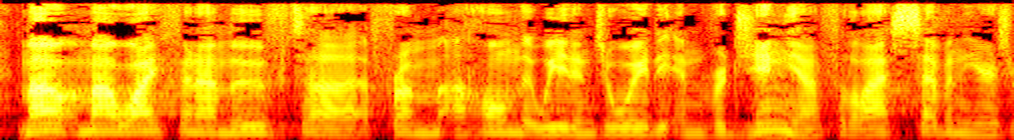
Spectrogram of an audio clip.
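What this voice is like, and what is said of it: Southern American accent. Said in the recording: “mutual Southern friends ... They asked me if I'm going to change my accent. I said, no”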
